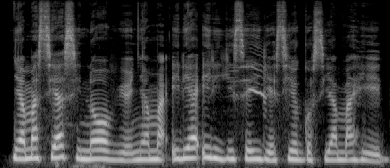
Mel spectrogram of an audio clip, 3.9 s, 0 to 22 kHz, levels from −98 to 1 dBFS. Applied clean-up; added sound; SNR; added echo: neural mask model Resemble Enhance denoiser.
